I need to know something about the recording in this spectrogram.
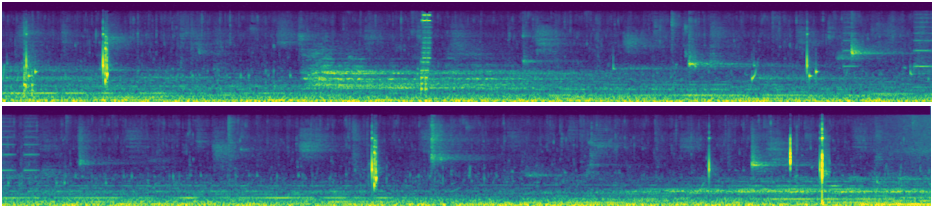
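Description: Interface clicks sound.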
